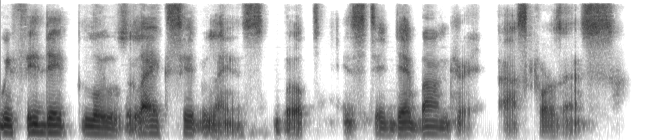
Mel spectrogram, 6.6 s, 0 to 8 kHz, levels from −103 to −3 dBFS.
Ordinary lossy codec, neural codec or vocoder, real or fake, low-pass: none; codec, 16 kHz, 1.1 kbps, Voila-Tokenizer; fake; none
